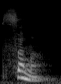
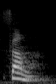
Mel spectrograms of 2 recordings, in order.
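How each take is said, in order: First: The word 'of' shrinks to a schwa. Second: The word 'of' shrinks to a schwa.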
